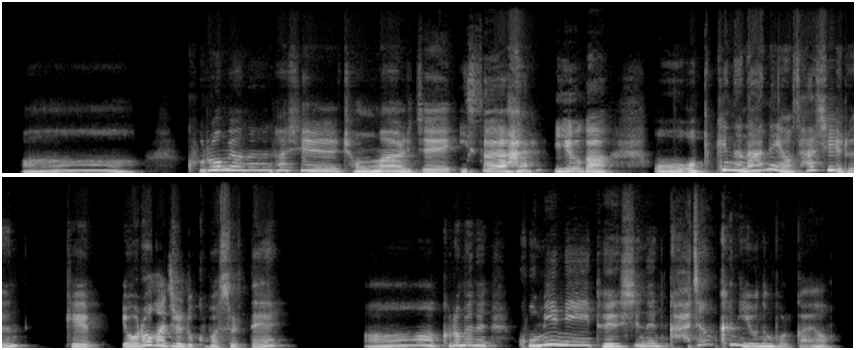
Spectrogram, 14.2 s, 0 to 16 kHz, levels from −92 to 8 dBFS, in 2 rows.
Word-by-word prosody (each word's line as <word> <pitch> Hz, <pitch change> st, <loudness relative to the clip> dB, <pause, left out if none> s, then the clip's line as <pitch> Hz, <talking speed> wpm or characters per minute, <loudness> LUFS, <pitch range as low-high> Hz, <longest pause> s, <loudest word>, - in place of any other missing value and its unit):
아 230 Hz, 0 st, -5 dB, 0.4 s
그러면은 310 Hz, -1 st, -2 dB
사실 275 Hz, -3 st, -2 dB
정말 230 Hz, +1 st, +4 dB
이제 185 Hz, -3 st, -1 dB
있어야 235 Hz, +6 st, +3 dB
할 245 Hz, +6 st, +3 dB
이유가 225 Hz, -5 st, +3 dB, 0.3 s
어 225 Hz, -, -2 dB
없기는 215 Hz, -, +2 dB
하네요 260 Hz, -, +2 dB
사실은 250 Hz, -, -1 dB, 0.4 s
이렇게 180 Hz, -3 st, -2 dB
여러 210 Hz, +11 st, +4 dB
가지를 245 Hz, -8 st, +3 dB
놓고 175 Hz, -1 st, -6 dB
봤을 175 Hz, +1 st, -4 dB
때. 250 Hz, +12 st, -3 dB, 0.7 s
아 255 Hz, +5 st, -2 dB
그러면은 280 Hz, 0 st, -1 dB, 0.2 s
고민이 320 Hz, +4 st, +1 dB
되시는 225 Hz, +3 st, +1 dB
가장 370 Hz, +4 st, -6 dB
큰 375 Hz, -2 st, +1 dB
이유는 220 Hz, -4 st, +3 dB
뭘까요? 180 Hz, +3 st, -7 dB
235 Hz, 260 characters per minute, -22 LUFS, 200-275 Hz, 0.7 s, 정말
